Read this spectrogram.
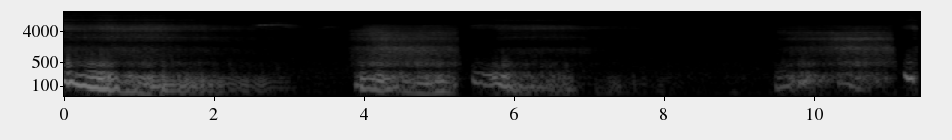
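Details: Sleeper snoring loudly: loud, fluttering snores in long rough breaths with quiet pauses between.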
